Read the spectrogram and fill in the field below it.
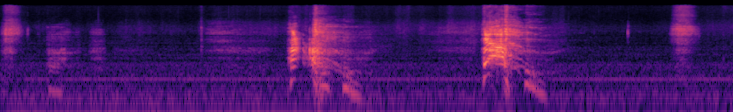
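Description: Two loud, voiced sneezes about two seconds apart, each with a gasping intake and trailing vocal release; sneezing, here with a cold.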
